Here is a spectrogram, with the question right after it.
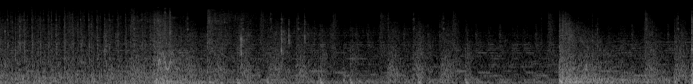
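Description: Dense, rapid bursts of gunfire fill an Enter the Gungeon fight against the Bullet King boss, rattling continuously in busy volleys with sharp impacts and a louder burst near the end.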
